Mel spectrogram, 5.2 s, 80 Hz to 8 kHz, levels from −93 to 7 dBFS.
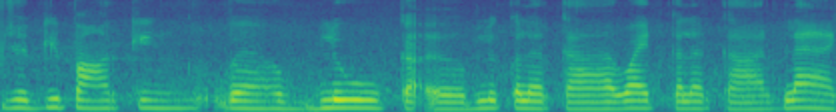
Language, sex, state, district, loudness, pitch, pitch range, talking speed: Kannada, female, Karnataka, Raichur, -16 LUFS, 195 Hz, 185-205 Hz, 150 wpm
